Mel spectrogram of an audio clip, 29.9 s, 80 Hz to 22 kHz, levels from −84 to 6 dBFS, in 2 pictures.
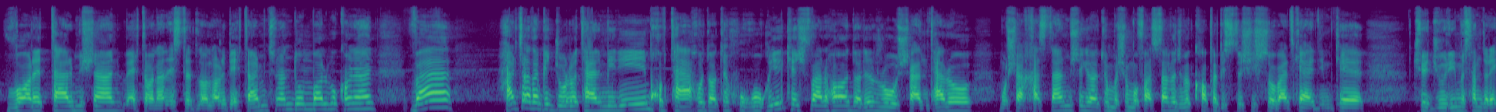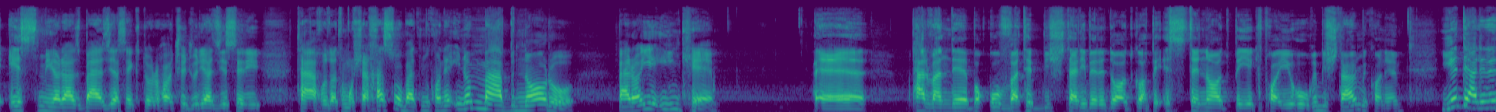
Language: Persian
